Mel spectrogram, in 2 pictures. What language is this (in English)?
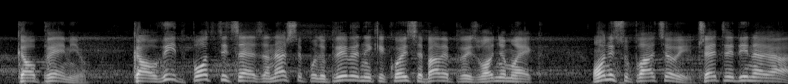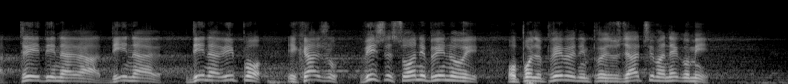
Serbian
